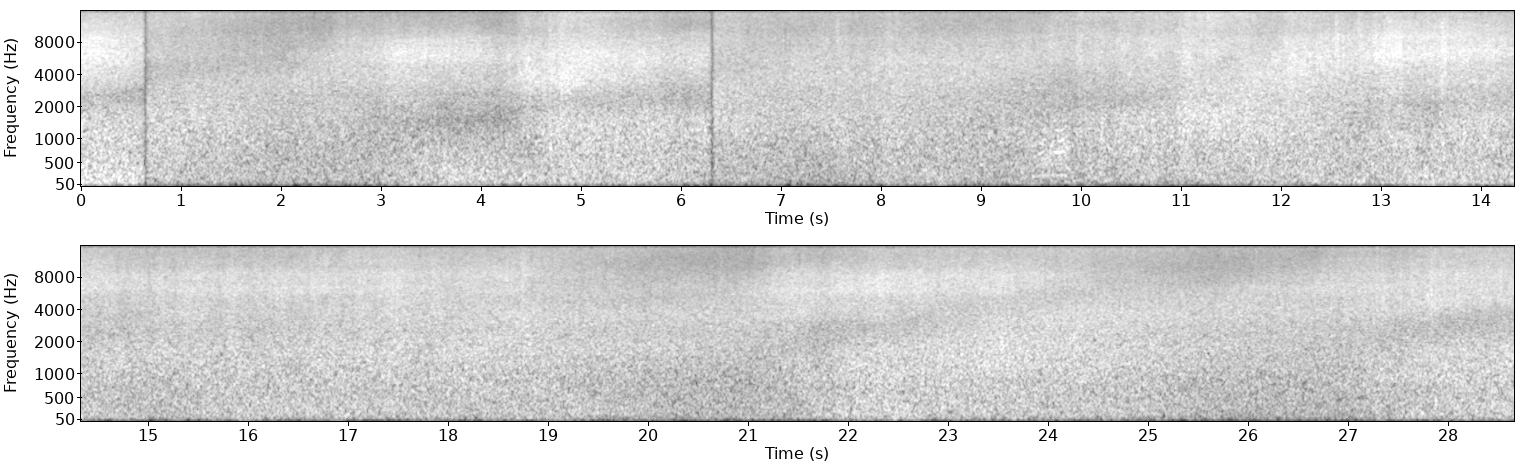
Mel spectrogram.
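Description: Ocean surf breaking on a beach: a steady rush of white water that swells and eases every few seconds as each wave breaks and washes in.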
